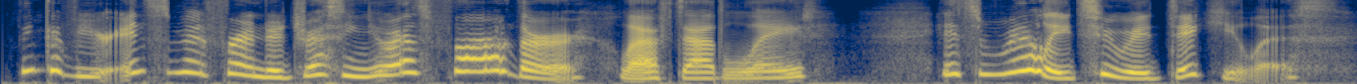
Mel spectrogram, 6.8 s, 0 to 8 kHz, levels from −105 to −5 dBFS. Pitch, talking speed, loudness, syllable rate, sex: 320 Hz, 135 wpm, -19 LUFS, 7.8 syllables/s, female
